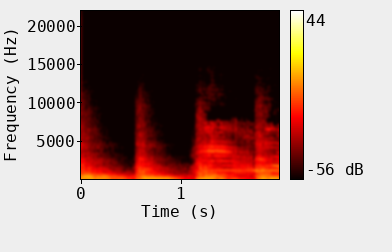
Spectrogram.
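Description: A cat meows four times in quick succession. Each cry is loud, drawn-out and rich in harmonics, with nothing else heard.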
